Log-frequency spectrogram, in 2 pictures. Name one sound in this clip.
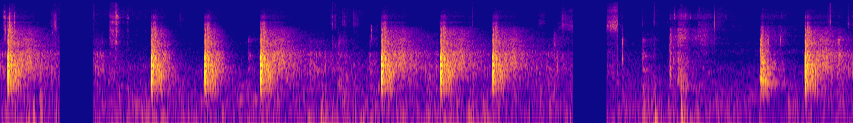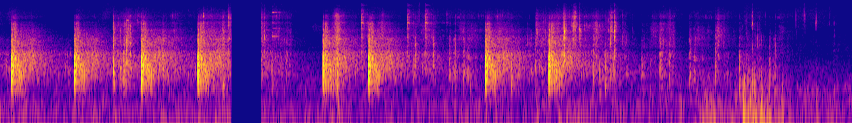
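Footsteps clang on metal roofs.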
